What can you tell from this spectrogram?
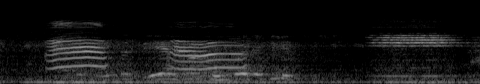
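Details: A cat found on a building's ground floor on a misty, cold morning gives two long, wavering meows while a person talks softly nearby, followed by a high electronic-sounding tone.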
